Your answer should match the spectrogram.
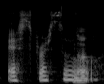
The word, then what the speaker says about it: espresso: Espresso. – Not espresso. Espresso. There's no X in there.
